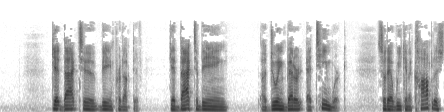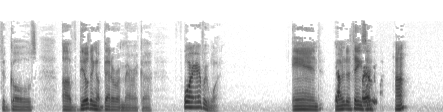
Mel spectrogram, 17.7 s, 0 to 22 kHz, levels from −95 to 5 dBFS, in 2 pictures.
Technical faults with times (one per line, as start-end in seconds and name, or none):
0.00-17.75 MP3 compression
1.54-1.58 pre-echo
2.28-2.31 pre-echo
5.38-5.41 pre-echo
